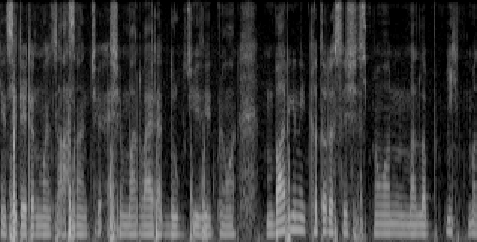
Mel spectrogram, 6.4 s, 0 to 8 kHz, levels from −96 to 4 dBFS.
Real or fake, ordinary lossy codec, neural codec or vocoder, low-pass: real; none; none; none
